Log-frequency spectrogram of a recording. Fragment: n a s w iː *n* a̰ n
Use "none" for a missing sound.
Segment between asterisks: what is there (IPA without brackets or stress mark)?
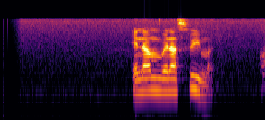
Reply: m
